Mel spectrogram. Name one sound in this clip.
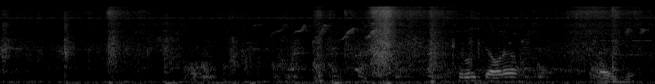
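Dry straw rustles as bundles are handled.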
